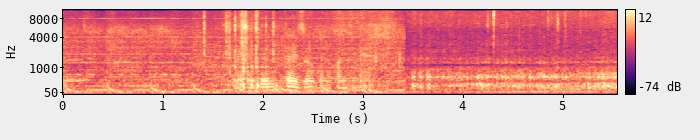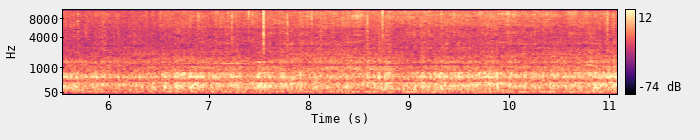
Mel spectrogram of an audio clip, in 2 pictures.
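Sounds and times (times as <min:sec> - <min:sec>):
stove fire rumbling: 0:01.1 - 0:11.0.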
